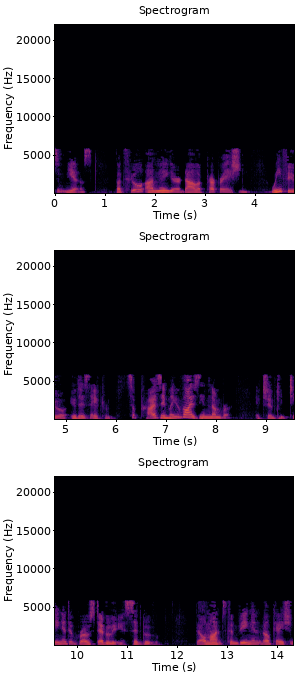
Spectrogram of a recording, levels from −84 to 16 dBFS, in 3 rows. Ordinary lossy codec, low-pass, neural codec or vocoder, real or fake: MP3, 24 kbps; 7.2 kHz; codec, 16 kHz, 0.5 kbps, X-Codec, HuBERT features, trained on balanced general audio; fake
